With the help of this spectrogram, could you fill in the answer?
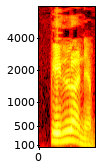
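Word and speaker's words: villain: 이거 발음 조심해. 빌런이야 빌런.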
